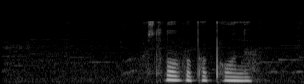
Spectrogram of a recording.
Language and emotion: Russian, neutral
